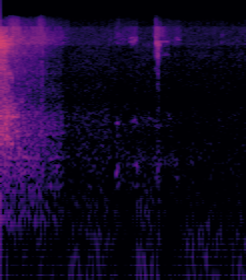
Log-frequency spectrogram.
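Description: Near silence in a small room: a chalk stroke on a chalkboard fades out in the first half second, followed by a couple of faint chalk taps.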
